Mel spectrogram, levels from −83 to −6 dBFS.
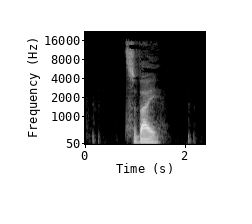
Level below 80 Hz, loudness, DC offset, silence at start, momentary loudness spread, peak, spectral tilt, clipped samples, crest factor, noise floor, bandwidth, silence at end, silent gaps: -54 dBFS; -21 LUFS; under 0.1%; 0.8 s; 13 LU; -4 dBFS; -4.5 dB/octave; under 0.1%; 22 dB; -74 dBFS; 16.5 kHz; 0.9 s; none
